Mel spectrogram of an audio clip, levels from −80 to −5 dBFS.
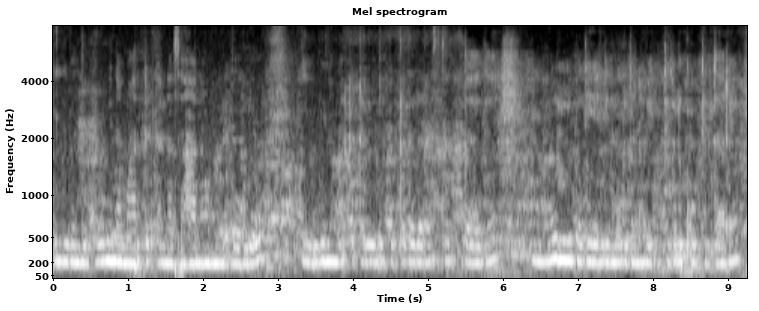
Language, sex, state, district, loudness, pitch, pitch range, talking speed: Kannada, female, Karnataka, Chamarajanagar, -14 LUFS, 210 Hz, 200-215 Hz, 150 wpm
